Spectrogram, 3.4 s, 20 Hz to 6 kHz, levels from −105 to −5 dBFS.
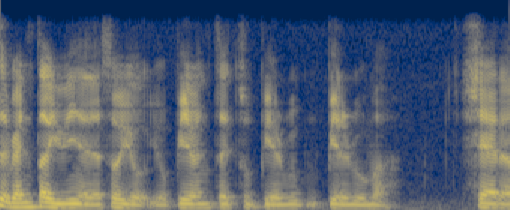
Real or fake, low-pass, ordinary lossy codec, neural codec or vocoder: real; 5.4 kHz; none; none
